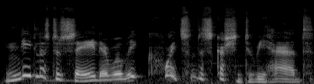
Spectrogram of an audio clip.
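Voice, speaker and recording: A man's voice: high-pitched, wildly swooping pitch, normal speed, creaky, husky, voice pushed up, exaggerated voice. A man voicing a stern middle-aged female teacher with a raised, mock-stern delivery.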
